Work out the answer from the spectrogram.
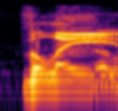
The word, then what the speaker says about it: Valade: How do you pronounce this guy's name? Vilad? Vilad? Let's see here. Valade. Valade. Who the hell Valade.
